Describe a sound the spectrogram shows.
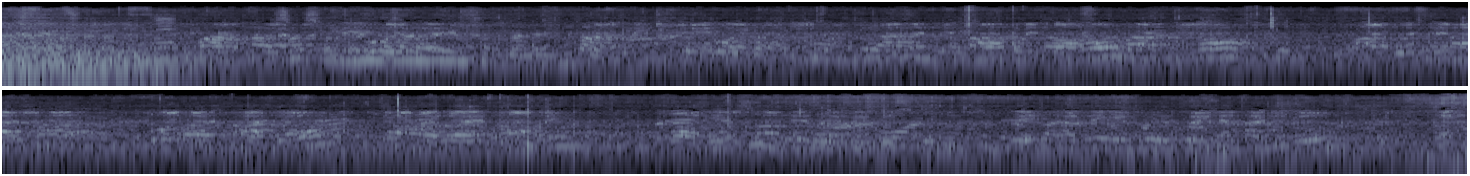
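People chatter and call out nearby outdoors.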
